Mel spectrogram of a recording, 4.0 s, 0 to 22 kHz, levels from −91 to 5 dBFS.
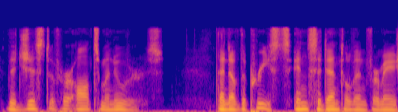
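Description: No technical faults can be heard anywhere in the recording.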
